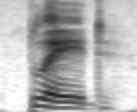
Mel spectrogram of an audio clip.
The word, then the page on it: blade: American English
